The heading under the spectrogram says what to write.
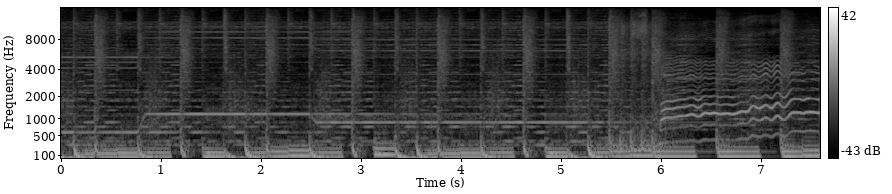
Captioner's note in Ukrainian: оплески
